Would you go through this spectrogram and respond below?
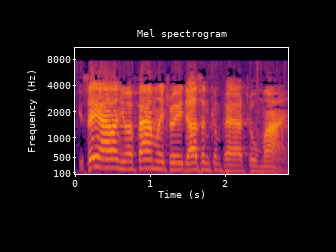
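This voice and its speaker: A man's voice: high voice, lively intonation, a little fast, sharp tone, heavily acted. An actor playing a pompous, smug rich man who hosts a party, in a 1940s radio sitcom. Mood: pompous, announcing. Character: pompous rich snob, smugly playing dinner-party host. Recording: muffled, noisy 1940s radio broadcast.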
